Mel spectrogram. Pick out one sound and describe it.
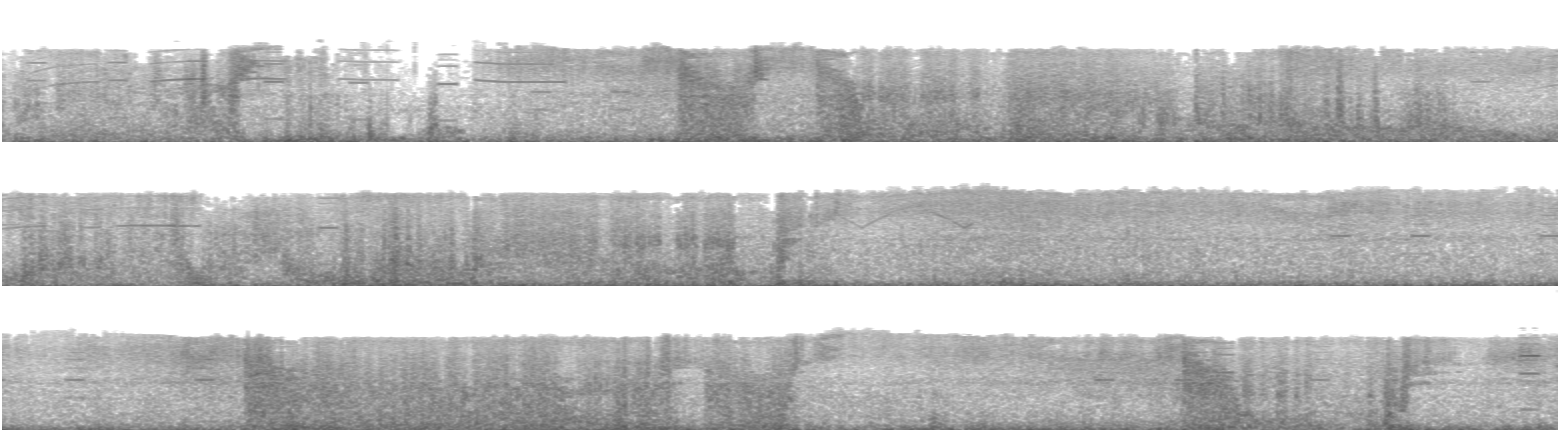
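Strong wind roars and buffets constantly, as if in flight high outdoors.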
